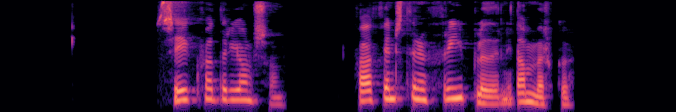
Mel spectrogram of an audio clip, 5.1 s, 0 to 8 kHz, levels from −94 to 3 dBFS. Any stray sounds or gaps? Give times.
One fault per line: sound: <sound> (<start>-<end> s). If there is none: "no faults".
no faults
